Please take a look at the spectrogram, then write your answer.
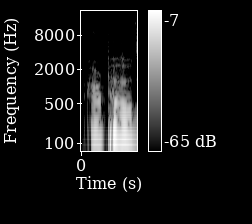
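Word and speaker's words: RPOADS: and that acronym is r-p-o-a-d-sr pods it's kind of how we pronounce it sounds like toads our pods in the chat and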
